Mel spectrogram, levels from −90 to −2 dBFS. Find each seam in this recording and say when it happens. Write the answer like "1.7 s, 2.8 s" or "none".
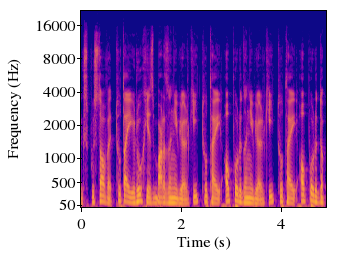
3.2 s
